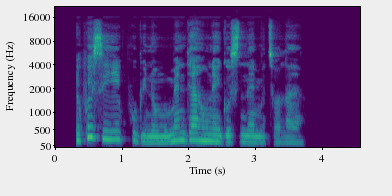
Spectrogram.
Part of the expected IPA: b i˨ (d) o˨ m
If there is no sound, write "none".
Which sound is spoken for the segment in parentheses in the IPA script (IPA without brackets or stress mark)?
n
